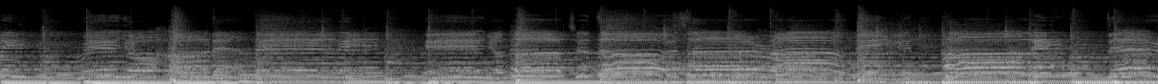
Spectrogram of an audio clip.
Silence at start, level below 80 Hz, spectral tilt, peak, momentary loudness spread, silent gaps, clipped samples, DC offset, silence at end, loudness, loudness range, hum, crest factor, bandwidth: 0 s; -24 dBFS; -6.5 dB/octave; -4 dBFS; 6 LU; none; under 0.1%; under 0.1%; 0 s; -22 LUFS; 2 LU; none; 16 dB; 13 kHz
